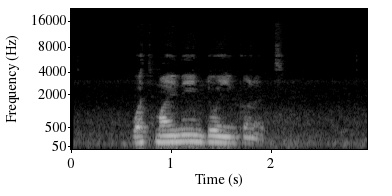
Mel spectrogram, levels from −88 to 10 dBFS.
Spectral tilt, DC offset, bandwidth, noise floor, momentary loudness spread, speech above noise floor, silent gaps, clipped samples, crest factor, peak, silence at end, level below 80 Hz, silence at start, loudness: -9.5 dB/octave; under 0.1%; 6.8 kHz; -55 dBFS; 14 LU; 32 dB; none; under 0.1%; 16 dB; -10 dBFS; 1.05 s; -56 dBFS; 0.6 s; -24 LUFS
